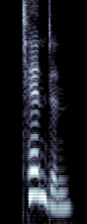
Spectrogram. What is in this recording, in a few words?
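"tendon", British English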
